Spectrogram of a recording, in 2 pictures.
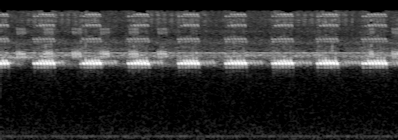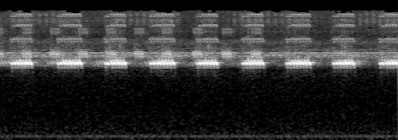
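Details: Night chorus of autumn grass insects in Changnyeong, South Korea, rhythmic high chirps beating regularly near three per second, layered callers, faint background hum.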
